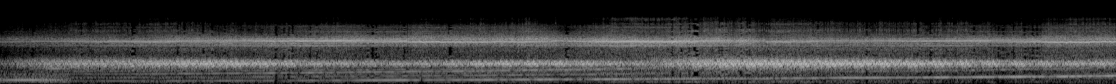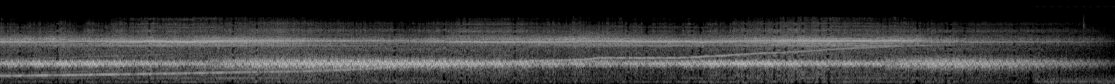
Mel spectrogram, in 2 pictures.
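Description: Electronic science-fiction flying-saucer sound effect. Two steady high whines are held while a lower tone glides slowly upward through nearly the whole stretch, then everything fades out near the end.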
